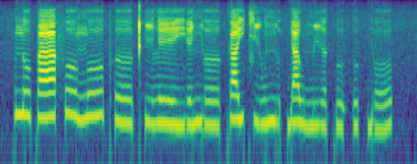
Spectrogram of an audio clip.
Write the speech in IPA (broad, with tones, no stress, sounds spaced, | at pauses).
n o˥˨ p aː˧˥ f oː˥˨ ŋ oː˧˥ pʰ ɤː˩ kʰ i˩ l eː˧˩ j e˩˧ ɲ ɤː˩ k a˧˥ j t͡ɕ i˩˧ w ɲ u˧˩ t̚ j a˥˨ w m i˧˩ ə̯ k u˩ ʔ u˧˩ k̚ j o˩˧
